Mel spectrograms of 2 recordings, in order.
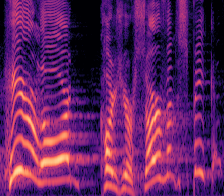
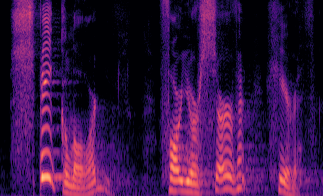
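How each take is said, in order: First: Louder and higher, pushy hear Lord; mock bossy prayer. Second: Slow, reverent speak Lord with pauses; humble prayer. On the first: Preacher mocking how we pray, loud and demanding. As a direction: boss God around, tongue in cheek. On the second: Preacher showing the right prayer, slow and reverent. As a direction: lay it down humbly before the Lord. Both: Shown as a demonstration. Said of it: "See, we've got that mixed up".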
